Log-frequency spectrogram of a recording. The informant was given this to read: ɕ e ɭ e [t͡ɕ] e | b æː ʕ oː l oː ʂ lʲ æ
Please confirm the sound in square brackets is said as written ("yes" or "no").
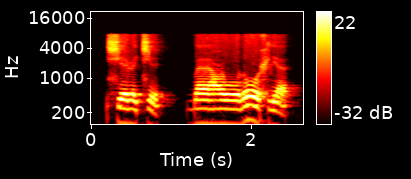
yes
